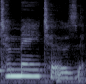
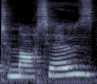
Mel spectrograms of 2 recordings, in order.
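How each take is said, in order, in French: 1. Elle se prononce à l'américaine. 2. Elle se prononce à la britannique. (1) "à l'américaine" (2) "à l'anglaise"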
